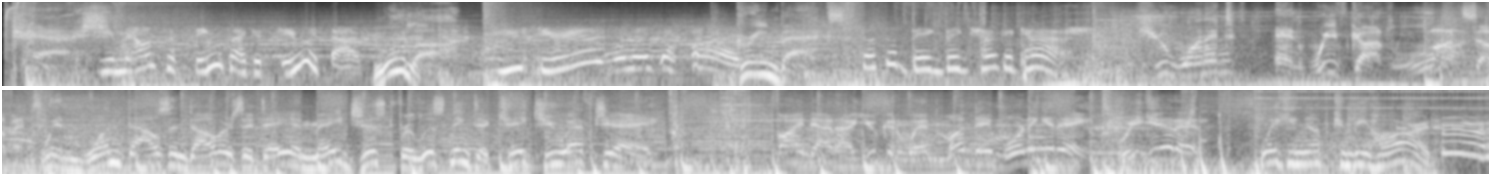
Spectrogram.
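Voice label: radio imaging men contemporary hit radio, hot adult contemporary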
